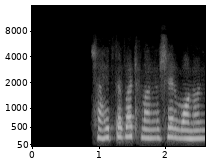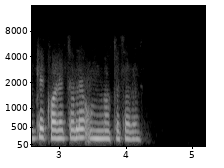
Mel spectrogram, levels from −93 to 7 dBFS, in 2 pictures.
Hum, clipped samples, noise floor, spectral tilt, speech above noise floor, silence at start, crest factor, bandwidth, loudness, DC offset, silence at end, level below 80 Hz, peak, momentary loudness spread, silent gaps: none; under 0.1%; under -90 dBFS; -9 dB/octave; over 64 dB; 0.9 s; 18 dB; 6.8 kHz; -27 LUFS; under 0.1%; 0.95 s; -76 dBFS; -10 dBFS; 8 LU; none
